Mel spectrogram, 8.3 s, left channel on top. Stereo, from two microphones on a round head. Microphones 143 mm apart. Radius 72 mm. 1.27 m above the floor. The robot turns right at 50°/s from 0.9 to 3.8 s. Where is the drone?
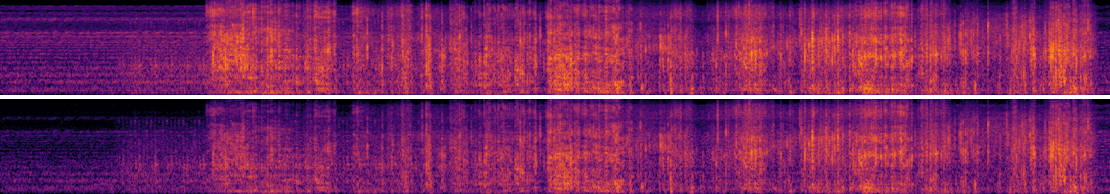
60° left; by 8.3 s 155° right.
